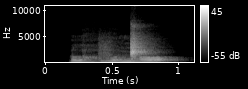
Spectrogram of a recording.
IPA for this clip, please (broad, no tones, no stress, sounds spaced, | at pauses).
l ɔ̤ v o ŋ͡ǁ ɔ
